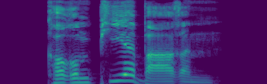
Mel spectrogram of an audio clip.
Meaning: strong dative masculine/neuter singular of korrumpierbar
- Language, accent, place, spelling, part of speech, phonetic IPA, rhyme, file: German, Germany, Berlin, korrumpierbarem, adjective, [kɔʁʊmˈpiːɐ̯baːʁəm], -iːɐ̯baːʁəm, De-korrumpierbarem.ogg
